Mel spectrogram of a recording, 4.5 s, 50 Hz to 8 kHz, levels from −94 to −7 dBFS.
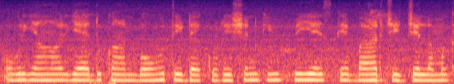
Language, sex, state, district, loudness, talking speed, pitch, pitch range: Hindi, female, Punjab, Fazilka, -15 LUFS, 185 wpm, 205 Hz, 200-210 Hz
